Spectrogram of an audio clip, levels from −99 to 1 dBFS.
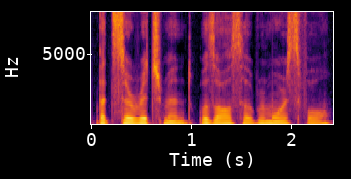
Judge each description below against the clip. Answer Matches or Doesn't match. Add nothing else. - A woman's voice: Matches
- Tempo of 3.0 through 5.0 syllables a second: Matches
